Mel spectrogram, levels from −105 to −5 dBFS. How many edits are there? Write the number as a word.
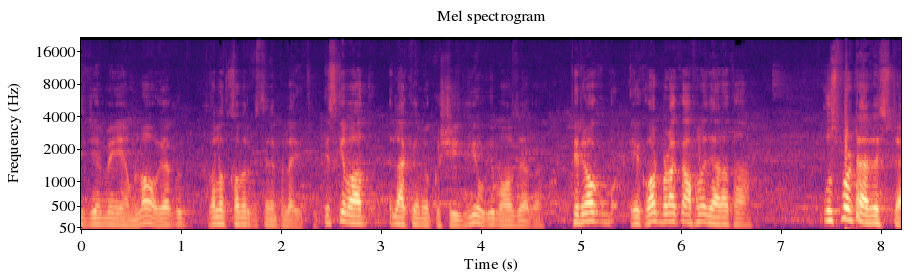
two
